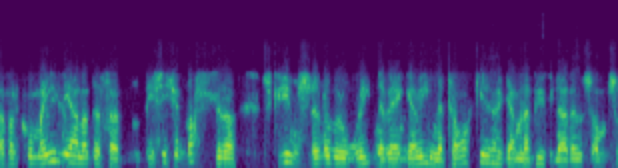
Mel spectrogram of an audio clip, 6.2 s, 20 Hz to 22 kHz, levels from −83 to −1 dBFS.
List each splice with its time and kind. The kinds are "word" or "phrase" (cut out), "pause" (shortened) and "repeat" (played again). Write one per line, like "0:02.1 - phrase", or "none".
none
